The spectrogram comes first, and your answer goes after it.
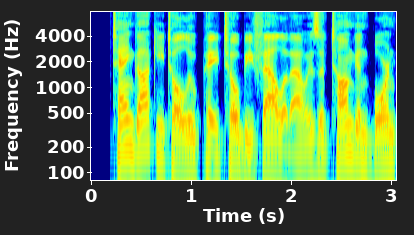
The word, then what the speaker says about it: Taulupe: recent years he has requested that his rugby squad name be recorded more accurately as tolupe but does not mind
